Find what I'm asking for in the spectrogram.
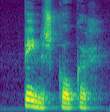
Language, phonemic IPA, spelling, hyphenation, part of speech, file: Dutch, /ˈpeː.nəsˌkoː.kər/, peniskoker, pe‧nis‧ko‧ker, noun, Nl-peniskoker.ogg
- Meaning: hard codpiece made from dried-out gourds, worn by male members of some ethnic groups of New Guinea, known as penis gourd, koteka or horim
